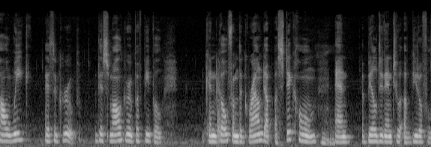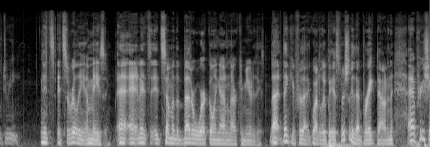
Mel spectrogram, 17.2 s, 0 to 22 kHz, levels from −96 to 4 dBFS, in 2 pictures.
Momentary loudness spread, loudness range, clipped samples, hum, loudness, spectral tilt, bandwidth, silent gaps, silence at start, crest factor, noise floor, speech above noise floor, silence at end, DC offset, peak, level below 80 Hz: 14 LU; 9 LU; under 0.1%; none; -23 LUFS; -5 dB/octave; 16 kHz; none; 0 s; 24 dB; -52 dBFS; 29 dB; 0 s; under 0.1%; 0 dBFS; -40 dBFS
